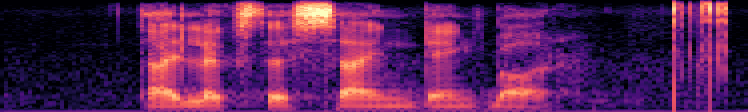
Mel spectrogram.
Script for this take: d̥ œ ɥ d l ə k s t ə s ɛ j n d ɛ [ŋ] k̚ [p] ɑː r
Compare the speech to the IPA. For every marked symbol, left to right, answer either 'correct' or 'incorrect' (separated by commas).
correct, incorrect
